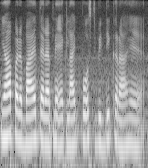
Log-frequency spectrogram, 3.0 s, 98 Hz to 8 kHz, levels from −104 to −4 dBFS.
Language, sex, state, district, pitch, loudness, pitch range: Hindi, female, Arunachal Pradesh, Papum Pare, 190 Hz, -15 LUFS, 185-205 Hz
